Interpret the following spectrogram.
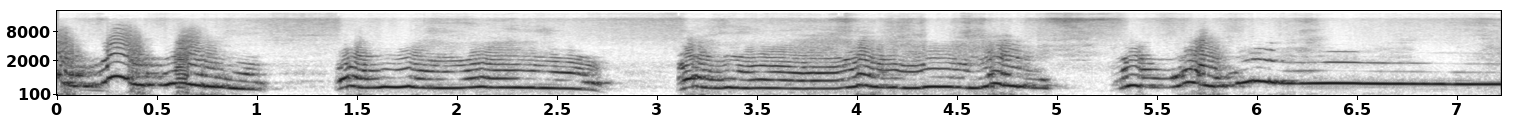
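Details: Mila the Siberian Husky, dramatic and talkative during bath and grooming, gives a series of sliding, wavering howls and short yips in bursts about a second long, ending on a sustained steady whine.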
